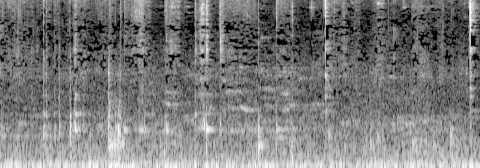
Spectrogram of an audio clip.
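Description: Marinated chicken pieces handled and laid into a pot by hand: wet squelching and scraping, with a couple of sharp clicks of the steel bowl knocking the pot's rim, one midway and one near the end.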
